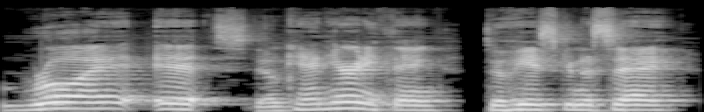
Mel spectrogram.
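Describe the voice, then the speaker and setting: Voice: medium pitch, moderate pace. A player in a tabletop game, talking methodically about the rules. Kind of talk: casual tabletop play.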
